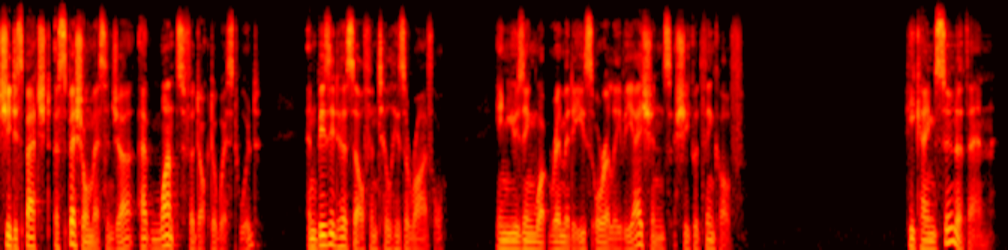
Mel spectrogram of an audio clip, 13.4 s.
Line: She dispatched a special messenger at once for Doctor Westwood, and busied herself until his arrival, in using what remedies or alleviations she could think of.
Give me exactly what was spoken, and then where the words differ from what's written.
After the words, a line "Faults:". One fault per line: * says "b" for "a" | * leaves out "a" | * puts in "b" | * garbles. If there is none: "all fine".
She dispatched a special messenger at once for Doctor Westwood, and busied herself until his arrival, in using what remedies or alleviations she could think of. He came sooner than
Faults:
* puts in "He came sooner than"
